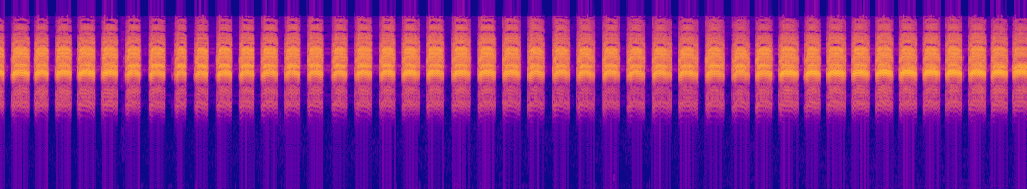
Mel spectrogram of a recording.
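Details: Close-up cicada at Bodrum, Turkey, singing in a steady train of loud rasping buzz pulses, a little over two per second, very regular and sustained throughout with only faint background noise.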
